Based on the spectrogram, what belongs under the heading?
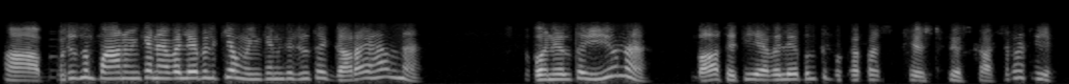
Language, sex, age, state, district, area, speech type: Kashmiri, male, 18-30, Jammu and Kashmir, Kulgam, rural, conversation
